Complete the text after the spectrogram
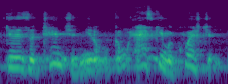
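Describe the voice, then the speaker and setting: A woman's voice: on the high side, animated, fast, darkish tone, lightly acted. A woman voicing a bossy, easily embarrassed teenage daughter in a story, insistent and pleading. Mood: urging. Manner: insistent, pleading, repeats orders. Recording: dull lo-fi sound, background noise.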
